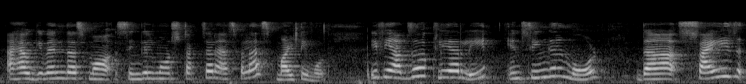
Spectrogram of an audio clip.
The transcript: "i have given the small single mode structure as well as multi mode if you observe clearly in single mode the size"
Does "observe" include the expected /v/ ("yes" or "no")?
no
